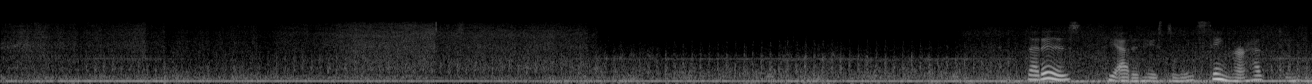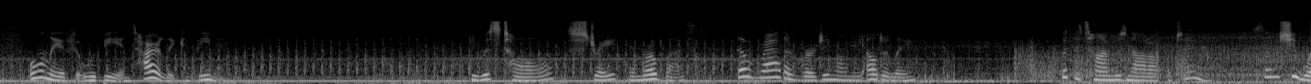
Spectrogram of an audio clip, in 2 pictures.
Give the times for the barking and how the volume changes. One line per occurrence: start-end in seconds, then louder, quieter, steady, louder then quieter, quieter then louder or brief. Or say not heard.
not heard.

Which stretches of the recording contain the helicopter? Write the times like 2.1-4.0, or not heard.
0.0-26.1.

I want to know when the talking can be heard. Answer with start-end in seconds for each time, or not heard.
10.2-15.4, 17.8-22.3, 23.7-26.1.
